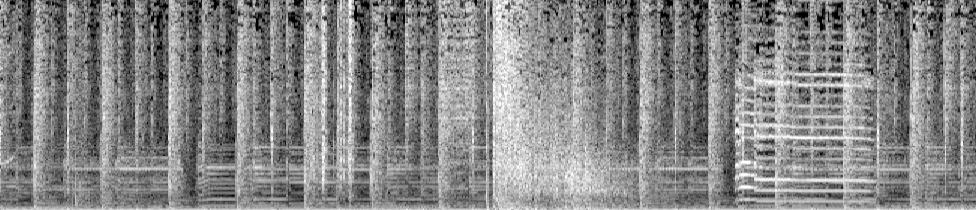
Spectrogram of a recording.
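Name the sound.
gunshot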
